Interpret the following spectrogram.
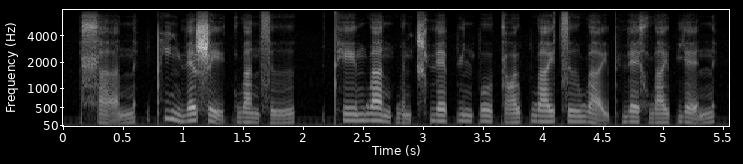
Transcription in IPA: x a̰˨˩˦ n | pʰ i˥˩ ŋ ɥ ɛ˥ ʂ ḛ˨˩ ɪ̯ k w a˥˩ n s ɹ̩˧˥ | t̪ʰ e˥ ɪ̯ m w a˥˩ n p w ə˩ n t͡ɕʰ ɥ ɛ˥˧ p y˥˧ n p o˥˩ ʊ̯ k ɑ˧˥ ʊ̯ p w a˥ ɪ̯ t͡s ɹ̩˥ w a̰˨˩ ɪ̯ pʰ ɥ ɛ˥˩ x w a˧˥ ɪ̯ p j ɛ̰˨˩˦ n

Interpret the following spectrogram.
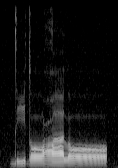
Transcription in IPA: d̪ i d ɔː ʕ a l ɔː

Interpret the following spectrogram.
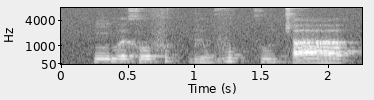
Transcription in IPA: ŋ u˧ ə̯ x o˧˥ f ə˦˥ k̚ ɓ ɨ˨˩ w v o˦˥ k̚ x u˧ c aː˨˩

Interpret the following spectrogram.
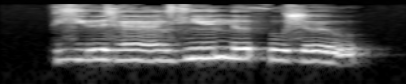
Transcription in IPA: zʲ ø ɪ̯ z ɛ̃ː l zʲ ẽ n ɘ θ u z ø ʊ̯

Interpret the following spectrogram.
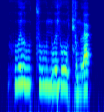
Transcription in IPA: h u˧˥ ə̯ l uː˧ t̚ s uː˧ n u˧˥ ə̯ j oː˥˨ t͡ɕ o˩ n l a˥˨ k̚

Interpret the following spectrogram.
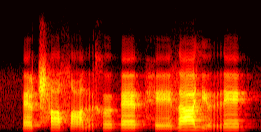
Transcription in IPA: ɛ˧ ʈ͡ʂʰ a˥ sˤ aː˩ r x ɵ˥ | ɛː˧ θ h eː˩ z aː˥ lʲ ɵ˩ r e˥

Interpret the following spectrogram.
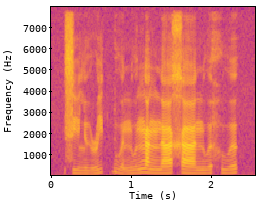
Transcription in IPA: s i˨˩ l ɨ˨˩˨ ɹ i˦˥ t̚ ɓ u˨˩˨ ə̯ n u˧˥ ə̯ ŋ a˧ ŋ n aː˧˥ x aː˧ n u˧˥ ə̯ h u˧˥ ə̯

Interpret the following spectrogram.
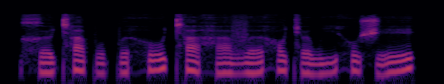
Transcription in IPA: x œ cʰ a p o p ə h o cʰ a h a v ɜ h ɔ c œ w i h o ʃ e

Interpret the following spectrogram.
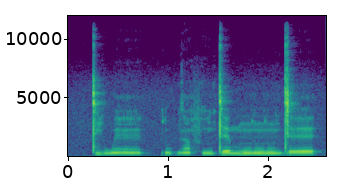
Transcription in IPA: t i˧ w ɛ̃˨ | ɾ u˨ ɡ ã˨ f ĩ˨˦ t ɛ˦ m ũ˦ ɾ ũ˦ ɾ ũ˦˨ d ɛ˨˦

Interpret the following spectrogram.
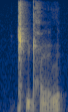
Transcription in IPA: ǁʰ ḭ˦ ɖ ħ ɛ˨˩˦ l

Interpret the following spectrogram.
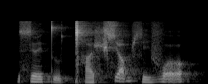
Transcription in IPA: s ø˧ ɪ̯ t̪ ṵ˩ ǀʰ ɑ˩ ʃ ɕ ɑ̰˥ b ɬ i˩ v ɔ̰˧

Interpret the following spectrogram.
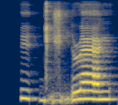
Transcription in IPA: y k ɡ ḭ ʒ ḭ ɹ æ ŋ

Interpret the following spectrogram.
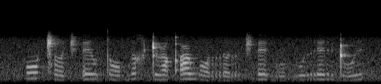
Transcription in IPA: ɔ˦ ǁ ʌ˨ t͡ʃʼ ɛ˧ ʊ̯ t ɔ˨ b ɘ˦ χ ʈ ə˞˧ qʼ ə˞˦ w ɔ˨ r ʌ˨ r t͡ʃʼ ɛ˦˨ ɡ o˨ ɡ o˧ r ɛ˦ r ʈ o˨˦ ɪ̯

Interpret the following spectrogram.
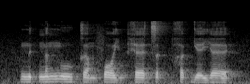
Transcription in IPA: n̪ ɪ˧ k̚ ŋ ɐ˥ n n̪ uː˧ k ɐ˨˥ m f ɔː˧ j pʰ ɛː˧ t͡s ɐ˨ k̚ pʰ ɐ˧ k̚ j e˨˧ j ɛː˨ k̚

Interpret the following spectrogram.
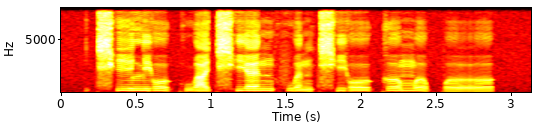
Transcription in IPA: t͡ɕʰ i˥ l j o˥˩ ʊ̯ k w ä˧˥ t͡ɕʰ j ɛ˥ n f w ə˥˩ n t͡ɕʰ j o˥ ʊ̯ k ɤ˥ m ɤ˥˩ p ɤ̰˨˩˦

